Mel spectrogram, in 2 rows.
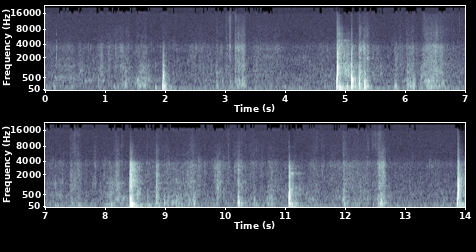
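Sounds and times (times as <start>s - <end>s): maul splitting firewood: 1.3s - 2.2s, 4.8s - 12.9s, 13.8s - 14.0s.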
